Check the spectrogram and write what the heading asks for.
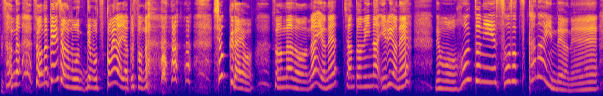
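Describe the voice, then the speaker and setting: A woman's voice: high voice, lively intonation, normal speed, pushed and bright. A young woman hosting a late-night radio show, chatting casually in a playful, teasing way and laughing often. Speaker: radio host. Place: radio studio.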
